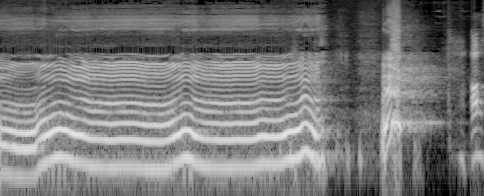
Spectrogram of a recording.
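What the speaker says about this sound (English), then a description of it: "Don't bark at me." A dog gives a long, drawn-out, tonal howl-like vocalization lasting about three seconds, close and loud, followed by a couple of short sharp noises.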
